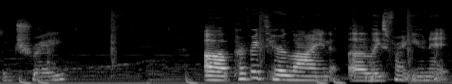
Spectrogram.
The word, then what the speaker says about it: Outre: I've been saying Outre, but I think it's pronounced Outre.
